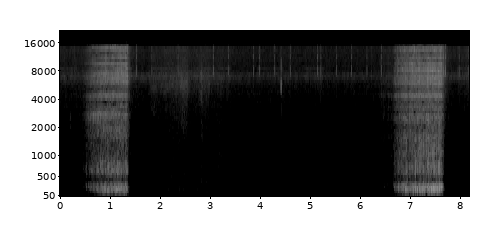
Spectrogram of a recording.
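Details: Two loud, low, rattling snores about six seconds apart with quiet breathing between, silent room; ordinary snoring.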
